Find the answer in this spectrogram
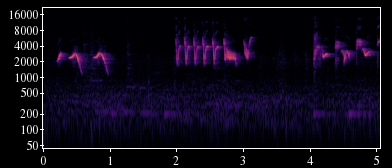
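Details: Asian pied starling song played as a lure to stimulate another bird: two looping whistled notes, then a quick run of six sharp rising chips and a buzzy phrase, followed by a burst of varied whistled notes, with a low hum beneath.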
